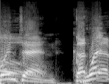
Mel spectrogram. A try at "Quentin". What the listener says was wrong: No, don't put the second E. It's the first E. You're saying Quentin.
